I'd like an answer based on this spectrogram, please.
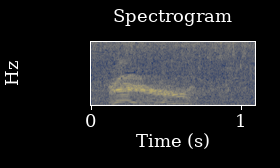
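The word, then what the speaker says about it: Bexar: And yes, ladies and gentlemen, we really and truly do pronounce it Bear, even if it is spelled B-E-X-A-R.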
